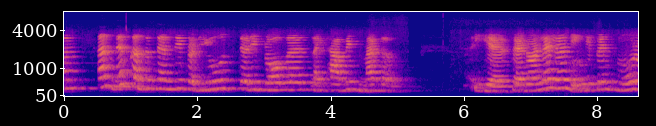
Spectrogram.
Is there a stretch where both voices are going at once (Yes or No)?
No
